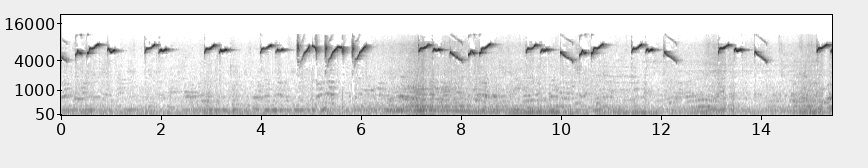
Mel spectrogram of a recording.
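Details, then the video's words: Sunbird delivering repeated very high whistled phrases, mostly rising slurs followed by a level note, plus a few falling twists. Midway comes a rapid burst of sharp notes; a soft low rumble sits in the background. "KOLIBRI NINJA VS KOLIBRI WULUNG SUPER GACOR"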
